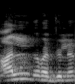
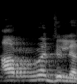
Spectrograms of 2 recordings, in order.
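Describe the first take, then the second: First: The article keeps a clear l sound. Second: The article's l blends into the r. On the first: The speaker calls it wrong. "അവിടെ അൽ റജുൽ എന്ന് പറയില്ല" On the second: The speaker calls it right. "ആ ശക്തിപ്രദാനം അർ റജുൽ എന്നാണ്"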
